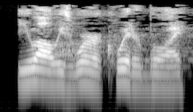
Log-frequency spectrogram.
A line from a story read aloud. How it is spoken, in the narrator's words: Jacob Dawsey said, his voice the same thick growl that always preceded a beating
